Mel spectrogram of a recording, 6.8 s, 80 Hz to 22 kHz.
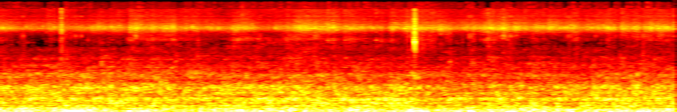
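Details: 1997 Mercury Mystique while driving: heavy, droning rumble in the cabin over road noise, starting on acceleration and getting louder with speed; owner suspects wheel bearing or rotors, cause unconfirmed.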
